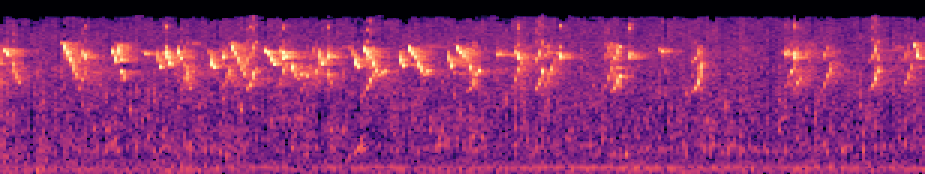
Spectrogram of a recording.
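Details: Saffron finch recording for stimulating pet canaries, with a busy stream of high chirps and down-slurred notes that thins out toward the end, over a steady faint low hum.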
